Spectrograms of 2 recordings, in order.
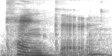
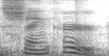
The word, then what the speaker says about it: chancre: You know, the chancre, I always pronounced it canker. Me too. I wonder, is it? But like you get shanker. Don't y'all shank nobody. Yeah. But shanker.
